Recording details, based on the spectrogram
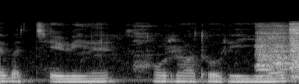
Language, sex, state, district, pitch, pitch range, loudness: Hindi, male, Uttar Pradesh, Shamli, 130 Hz, 130-135 Hz, -20 LUFS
